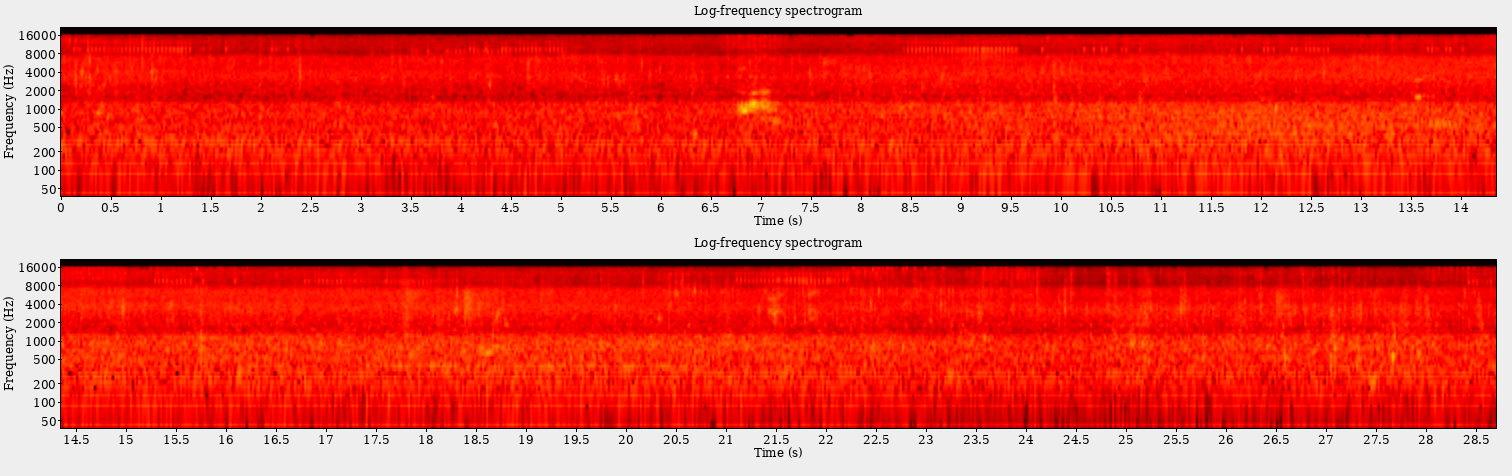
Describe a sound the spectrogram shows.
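Wind rustles softly through trees outdoors.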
